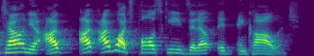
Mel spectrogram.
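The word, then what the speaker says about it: Skenes: Their newly starting pitcher, Paul Skeens. Is that how you pronounce his last name? Yes. LSU alum, baby.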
